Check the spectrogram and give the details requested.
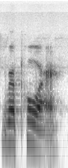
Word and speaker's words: rapport: for me rapper close we actually don't really pronounce the T so it's just rapport Rick poor good excellent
